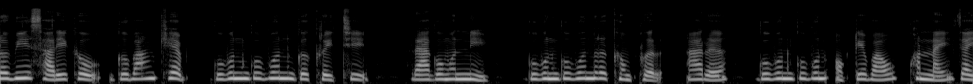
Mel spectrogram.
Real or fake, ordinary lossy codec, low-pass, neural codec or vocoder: real; none; 14.4 kHz; none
